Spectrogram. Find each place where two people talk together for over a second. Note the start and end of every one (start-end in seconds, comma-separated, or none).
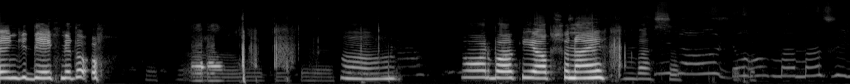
none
